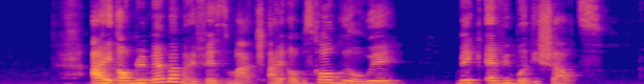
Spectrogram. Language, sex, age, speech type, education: Nigerian Pidgin, female, 30-45, spontaneous, tertiary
